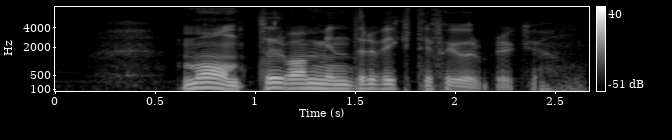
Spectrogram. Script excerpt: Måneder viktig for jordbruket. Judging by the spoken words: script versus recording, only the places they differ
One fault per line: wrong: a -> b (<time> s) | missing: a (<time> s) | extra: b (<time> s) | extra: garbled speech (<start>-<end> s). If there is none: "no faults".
extra: var mindre (1.1 s)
